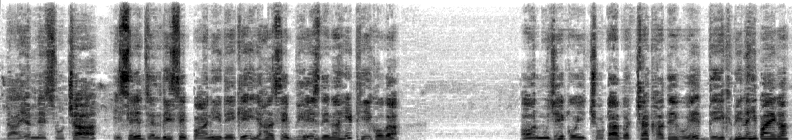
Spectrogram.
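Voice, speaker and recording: A man's voice: high voice, expressive, moderate pace, a little mellow, husky, no room sound. A man narrating a scripted horror story for children.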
